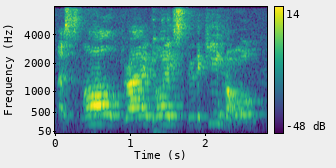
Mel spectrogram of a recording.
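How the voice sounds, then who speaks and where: A man giving a dramatic live reading of a story, expressive and theatrical, lingering over his words. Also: sits high, slow. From United States. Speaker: actor reading a story aloud. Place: event at a ranch, roomy space. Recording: echoey distant live recording with background noise.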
